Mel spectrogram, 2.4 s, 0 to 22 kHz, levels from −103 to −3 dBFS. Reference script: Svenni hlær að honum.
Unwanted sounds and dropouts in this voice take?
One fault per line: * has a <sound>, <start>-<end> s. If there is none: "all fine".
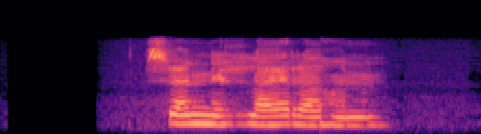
all fine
